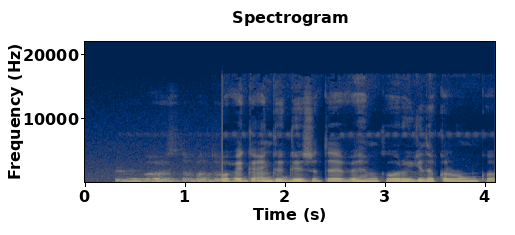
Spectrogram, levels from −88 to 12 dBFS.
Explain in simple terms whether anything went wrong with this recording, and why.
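Until about 1.37 s there is likely a switch to a distant microphone, so the speech sounds hollow, roomy and noticeably quieter, with extra background noise.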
